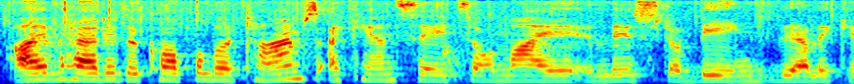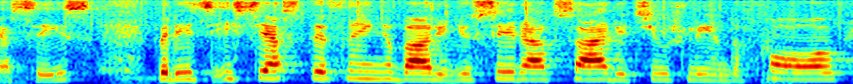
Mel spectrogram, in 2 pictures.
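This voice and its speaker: A woman with a Swedish accent, a mother from Sweden, chatting casually while cooking in her home kitchen and pausing with "uh" as she explains things. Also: medium pitch, steady tone. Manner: explains customs plainly, fills pauses with "uh". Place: home kitchen with food frying.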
